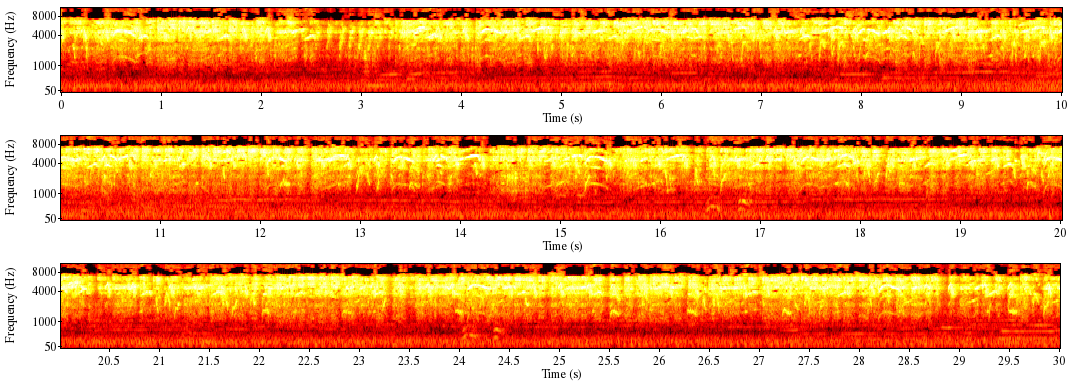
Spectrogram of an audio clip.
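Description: Many small birds chirping and twittering continuously in the trees, a dense chatter of quick, high calls.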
